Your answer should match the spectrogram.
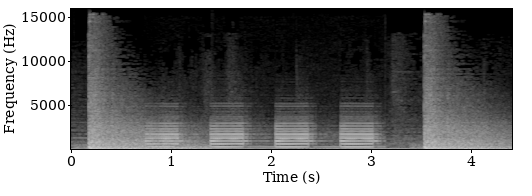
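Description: Two loud crashes with long fading tails, one just after the start and one near the end, as a dinosaur slams into metal cage bars. Between them an alarm gives four short beeps, a little over one a second.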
